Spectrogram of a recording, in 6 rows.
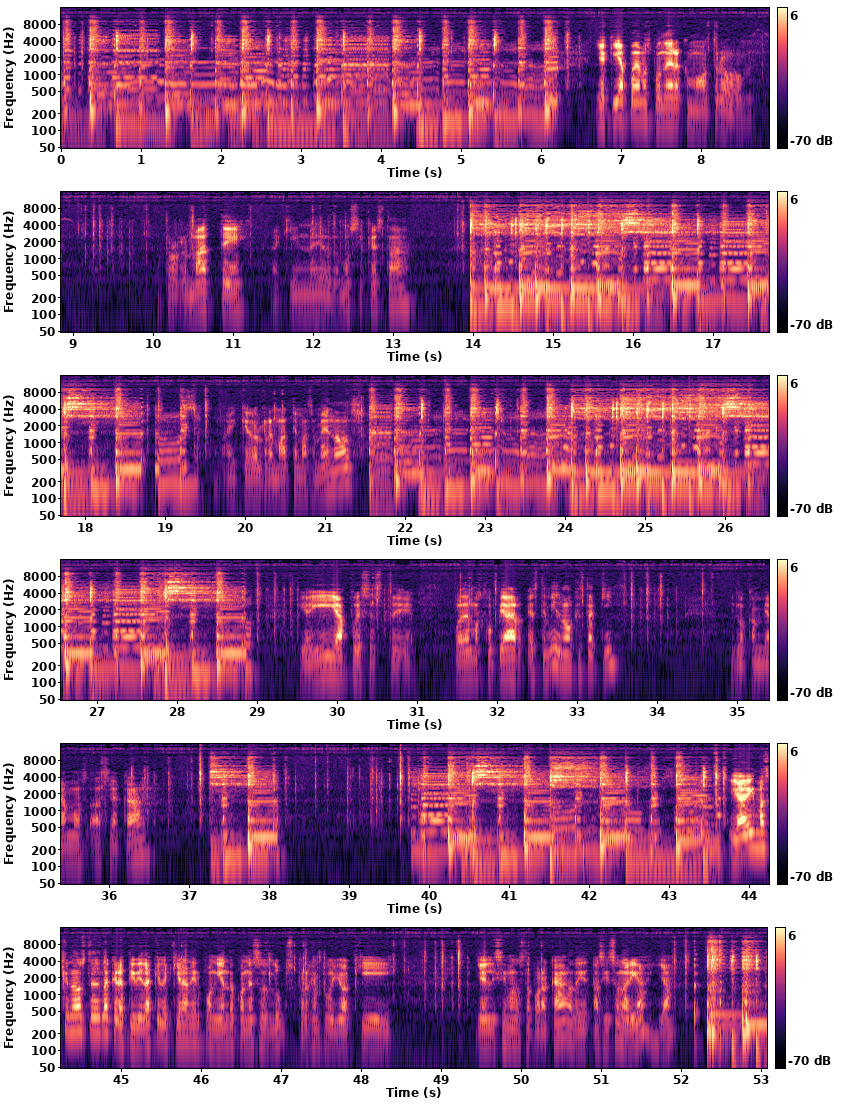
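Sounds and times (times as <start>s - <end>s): norteno music with drum loops: 0.0s - 6.4s, 13.8s - 19.6s, 21.4s - 29.1s, 37.1s - 38.4s, 39.6s - 44.8s, 51.8s - 53.0s
keyboard or mouse clicks: 8.8s - 10.6s, 13.8s - 16.6s, 33.0s - 34.8s, 35.8s - 40.6s, 43.1s - 44.4s, 46.8s - 49.4s.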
